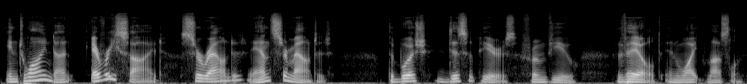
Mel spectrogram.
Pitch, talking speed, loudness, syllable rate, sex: 130 Hz, 130 wpm, -20 LUFS, 4.8 syllables/s, male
